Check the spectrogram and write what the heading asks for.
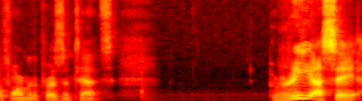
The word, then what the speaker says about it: ríase: Ríase, accent on the I, R-I-A-S-E. Ríase, laugh.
